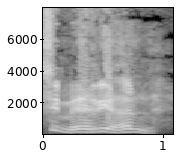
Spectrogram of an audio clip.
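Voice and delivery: urgent call. Acted. Urgent news about daughter.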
